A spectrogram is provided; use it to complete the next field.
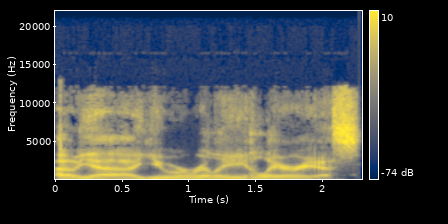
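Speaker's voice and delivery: pointed, knowing, meaningful, loaded tone. Retelling what people said the morning after a blackout: imitating a knowing, loaded tone. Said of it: "with that tone of voice".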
